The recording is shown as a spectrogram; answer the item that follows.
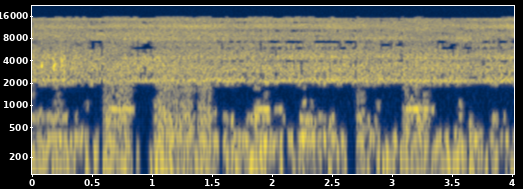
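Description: Steady hiss with faint, indistinct room noise beneath it.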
